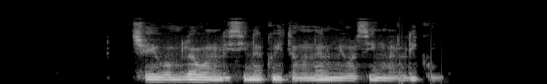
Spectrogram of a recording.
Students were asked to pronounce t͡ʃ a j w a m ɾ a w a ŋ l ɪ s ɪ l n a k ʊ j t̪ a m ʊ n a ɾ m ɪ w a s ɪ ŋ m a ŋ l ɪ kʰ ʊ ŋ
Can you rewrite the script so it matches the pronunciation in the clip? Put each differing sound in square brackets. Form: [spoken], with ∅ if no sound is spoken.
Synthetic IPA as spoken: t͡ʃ a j w a m ɾ a w a ŋ l ɪ s ɪ [∅] n a k ʊ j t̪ a m ʊ n a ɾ m ɪ w a s ɪ ŋ m a ŋ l ɪ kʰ ʊ ŋ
